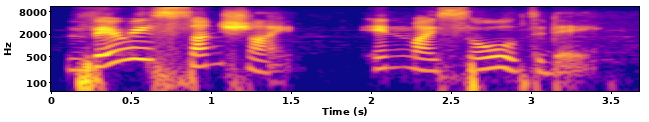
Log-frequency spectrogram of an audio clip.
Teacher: we have sunshine and soul as stressed words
